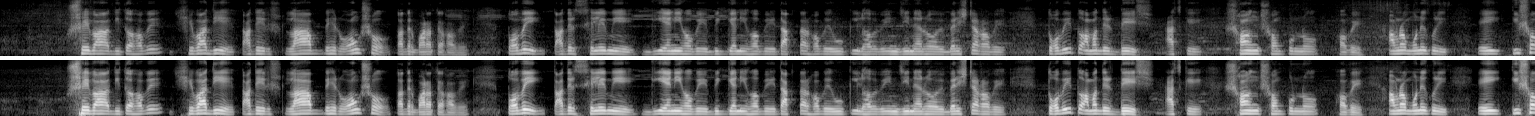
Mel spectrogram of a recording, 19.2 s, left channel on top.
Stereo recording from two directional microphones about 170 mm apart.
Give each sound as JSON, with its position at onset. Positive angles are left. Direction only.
{"t": 0.9, "sound": "speech", "side_deg": -30}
